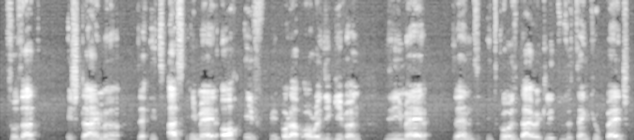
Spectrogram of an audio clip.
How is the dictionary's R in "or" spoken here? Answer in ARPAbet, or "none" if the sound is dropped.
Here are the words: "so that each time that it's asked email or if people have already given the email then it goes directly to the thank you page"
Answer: R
